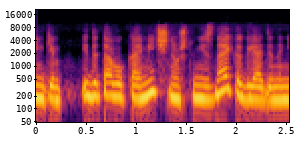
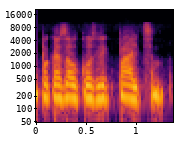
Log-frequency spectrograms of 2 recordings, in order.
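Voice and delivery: ordinary delivery, nothing marked

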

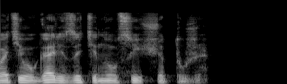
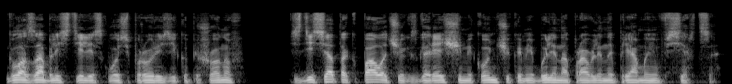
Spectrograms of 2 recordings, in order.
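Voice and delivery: ordinary delivery

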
